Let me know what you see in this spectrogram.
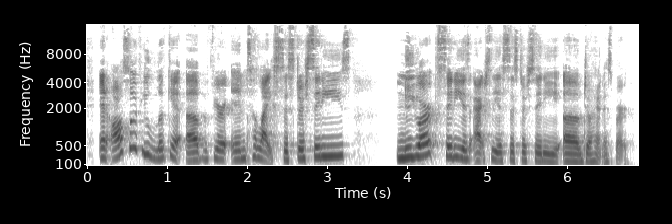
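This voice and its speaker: Recorded very cleanly against a silent background, a woman with a normal speaking voice and an American accent talks at a fairly quick pace, medium in pitch, with lively intonation. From United States. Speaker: podcast host. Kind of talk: casual travel storytelling monologue. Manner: conversational, filler-heavy.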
